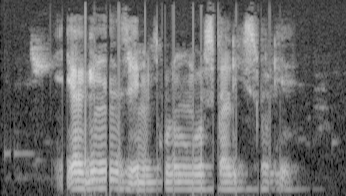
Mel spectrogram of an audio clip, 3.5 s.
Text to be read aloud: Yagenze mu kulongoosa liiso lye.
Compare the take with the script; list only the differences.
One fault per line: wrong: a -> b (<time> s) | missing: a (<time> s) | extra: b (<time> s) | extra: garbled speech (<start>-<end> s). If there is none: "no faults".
no faults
